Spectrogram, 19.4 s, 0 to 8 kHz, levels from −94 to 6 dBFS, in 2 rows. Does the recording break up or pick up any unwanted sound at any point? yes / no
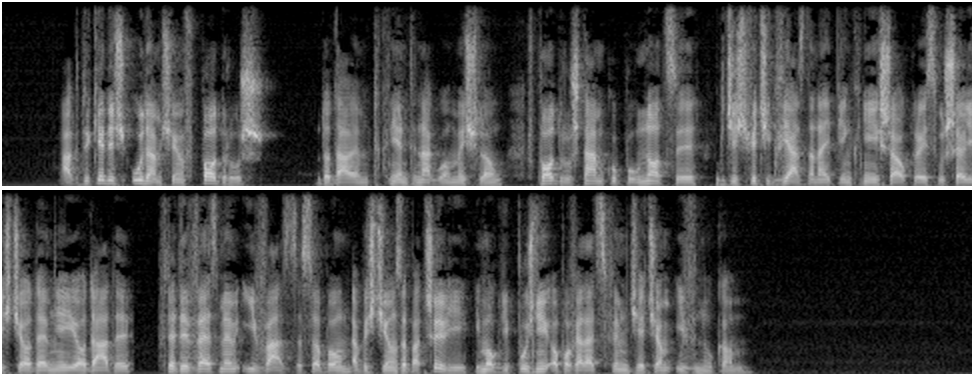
no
